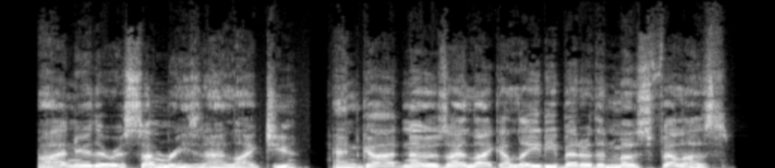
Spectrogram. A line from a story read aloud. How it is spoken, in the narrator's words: Tan said with a chuckle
